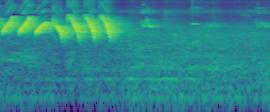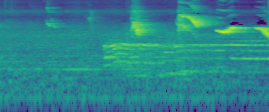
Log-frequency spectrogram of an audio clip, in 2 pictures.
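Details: Caged, tame but feisty Javan bush lark, a male described as ready for breeding and singing freely. A fast run of bright, high chirped notes pulses for about a second, then scattered sharp notes return after a pause over a steady background hum.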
